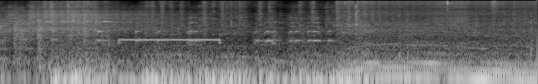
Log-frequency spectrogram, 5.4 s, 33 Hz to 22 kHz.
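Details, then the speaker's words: 1999 Ford Ranger 2.5L four-cylinder with a high idle fault, after replacing the temperature sensor: it cranks, catches quickly and idles smoothly with no surging. The high idle is fixed, though the idle may need a small adjustment. "There it goes. My issues fixed. I might need to adjust the idle a little bit, but happy to know that that worked."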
